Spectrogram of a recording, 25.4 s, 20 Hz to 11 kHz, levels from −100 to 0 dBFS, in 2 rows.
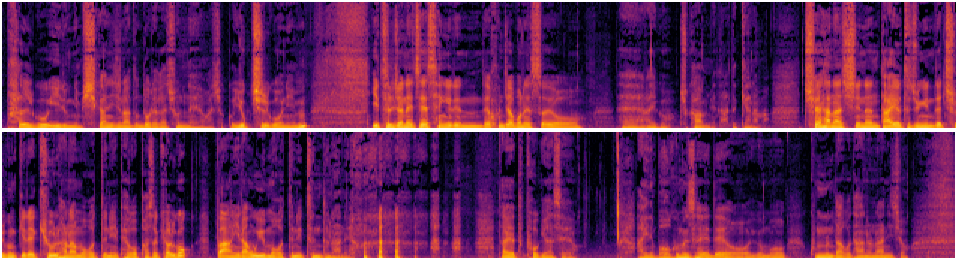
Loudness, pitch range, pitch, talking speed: -23 LUFS, 105-155 Hz, 125 Hz, 285 characters per minute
